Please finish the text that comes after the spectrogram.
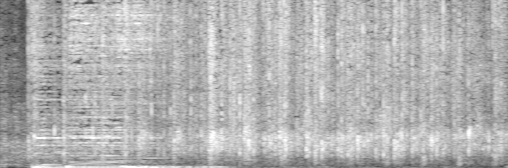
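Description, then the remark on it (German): Soft patting as a man pats himself on the shoulder: a quick run of muffled thumps at the start, then a steady brushing, clapping-like rustle that continues without any talking. “Er klopft sich auf die Schulter.”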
